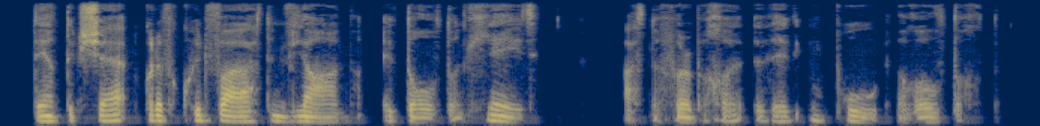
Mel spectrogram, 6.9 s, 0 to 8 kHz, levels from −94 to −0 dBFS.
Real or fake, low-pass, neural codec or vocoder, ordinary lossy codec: real; 7.2 kHz; none; Opus, 64 kbps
